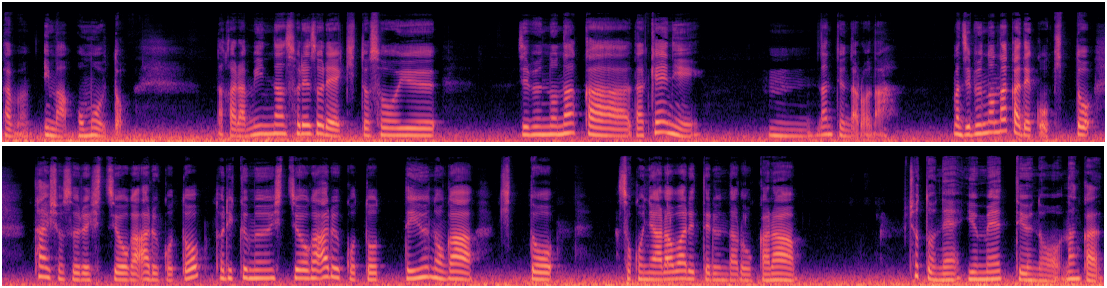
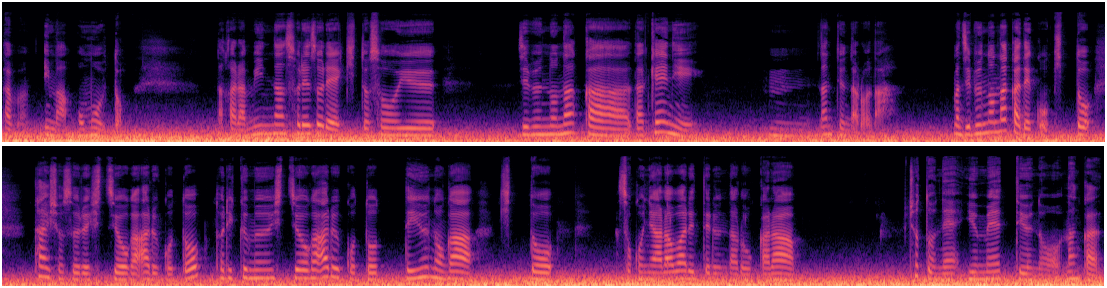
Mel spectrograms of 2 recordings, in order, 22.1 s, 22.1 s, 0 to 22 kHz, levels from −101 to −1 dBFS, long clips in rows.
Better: first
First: low rumble; faint; throughout; 25 dB below the speech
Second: low rumble; loud; throughout; 7 dB below the speech

